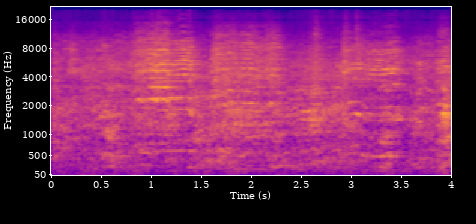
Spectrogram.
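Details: Pig farm in Nepal with white pigs. Many animals squeal and grunt together, making a continuous, crowded wash of harsh, noisy cries without pauses.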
